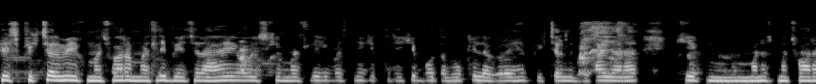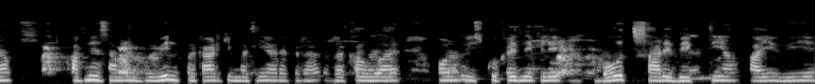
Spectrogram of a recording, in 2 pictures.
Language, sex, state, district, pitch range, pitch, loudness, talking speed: Hindi, male, Bihar, Kishanganj, 170-185 Hz, 180 Hz, -17 LUFS, 195 wpm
